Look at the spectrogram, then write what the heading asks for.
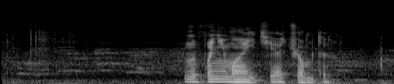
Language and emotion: Russian, neutral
